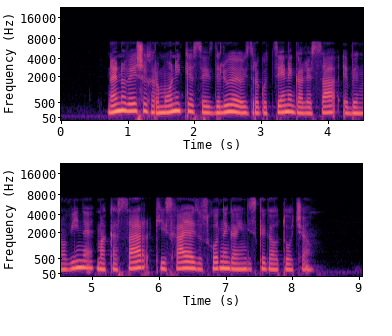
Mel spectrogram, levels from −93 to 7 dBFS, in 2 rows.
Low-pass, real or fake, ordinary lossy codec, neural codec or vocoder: 7.2 kHz; real; none; none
